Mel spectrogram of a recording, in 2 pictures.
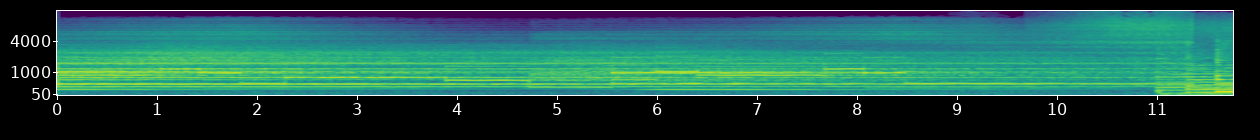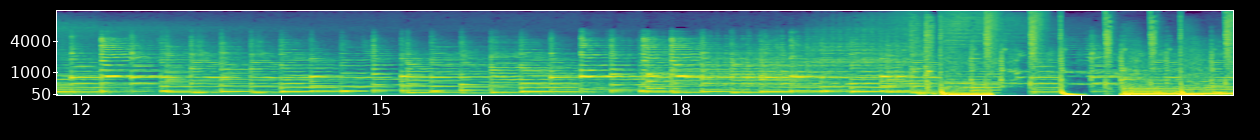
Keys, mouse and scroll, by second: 1.0 click, 3.3-3.6 scroll down 3, 3.8 alt+click, 4.3-4.6 scroll down 2, 4.7 alt+click, 5.0 scroll up 1, 6.0 scroll up 1, 6.6 scroll down 2, 7.9-9.4 drag, 9.6 scroll down 1, 9.6 scroll up 1, 10.2-13.6 drag, 14.3-16.7 drag, 17.4-21.4 drag, 21.6 alt+click, 22.0 middle click, 22.1 scroll up 1, 22.3 alt+click, 23.0 scroll down 2.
